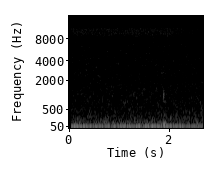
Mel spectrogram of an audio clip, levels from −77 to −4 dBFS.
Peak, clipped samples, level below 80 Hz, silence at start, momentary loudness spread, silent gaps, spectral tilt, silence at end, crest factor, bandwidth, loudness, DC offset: -40 dBFS; under 0.1%; -54 dBFS; 0.05 s; 2 LU; none; -3 dB/octave; 0 s; 12 dB; 11.5 kHz; -56 LUFS; under 0.1%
